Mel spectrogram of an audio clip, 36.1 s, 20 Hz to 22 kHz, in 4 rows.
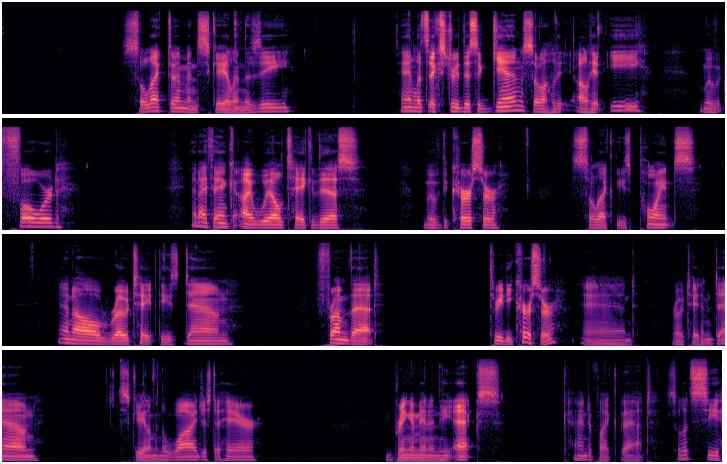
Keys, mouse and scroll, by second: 0.5 ctrl+click, 1.6 ctrl+click, 2.6 s, 2.6 s, 4.4 click, 4.4 alt+right click, 7.5 e, 8.0 click, 9.0 click, 12.1 right click, 13.4 shift+s, 16.7 ctrl+click, 18.4 ctrl+click, 20.1 r, 20.2 r, 22.6 ., 24.9 r, 27.9 click, 27.9 scroll down 1, 28.7 s, 31.0 click, 33.5 ctrl+,, 34.8 click, 35.6 middle click.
